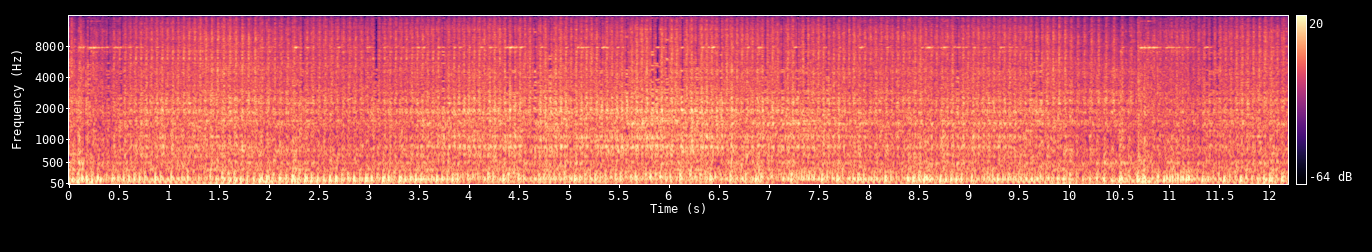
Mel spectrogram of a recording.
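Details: Old Honda small engine that sat for years, after reconnecting the throttle: a fast, even single-cylinder chatter held steady with no misses or surging; it runs cleanly.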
